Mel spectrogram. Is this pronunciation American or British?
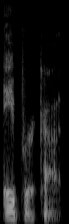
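British. It is said with a British pronunciation. "British English is apricot"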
